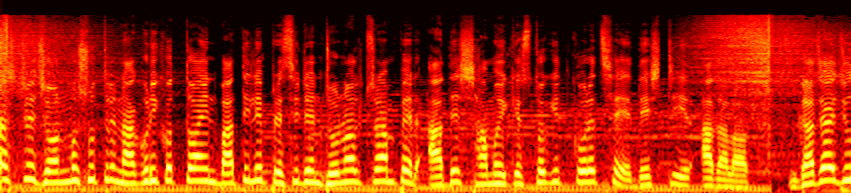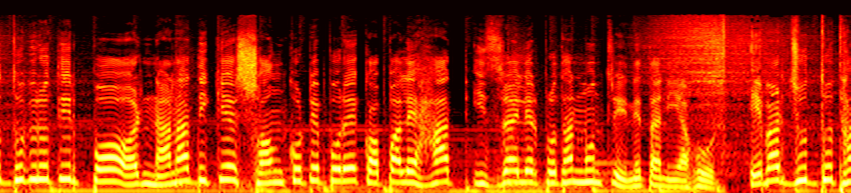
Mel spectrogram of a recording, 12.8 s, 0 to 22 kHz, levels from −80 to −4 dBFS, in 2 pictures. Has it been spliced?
yes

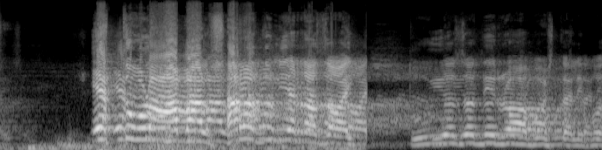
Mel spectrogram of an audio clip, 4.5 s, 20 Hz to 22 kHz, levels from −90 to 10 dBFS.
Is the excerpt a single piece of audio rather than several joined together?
no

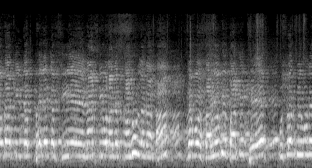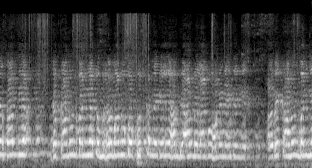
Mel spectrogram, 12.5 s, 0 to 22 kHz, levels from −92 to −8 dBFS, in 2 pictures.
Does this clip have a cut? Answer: no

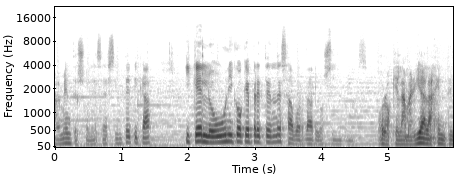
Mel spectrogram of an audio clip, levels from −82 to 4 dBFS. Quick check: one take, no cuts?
no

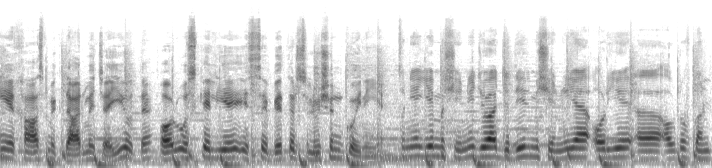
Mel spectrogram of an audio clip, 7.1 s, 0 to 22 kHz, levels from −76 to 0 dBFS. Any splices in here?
yes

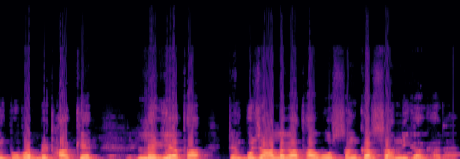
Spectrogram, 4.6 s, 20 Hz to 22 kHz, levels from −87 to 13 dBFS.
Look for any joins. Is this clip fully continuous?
yes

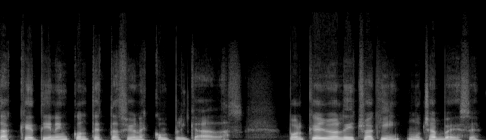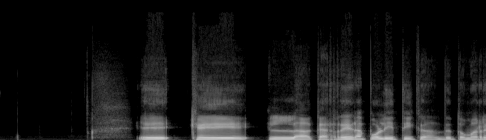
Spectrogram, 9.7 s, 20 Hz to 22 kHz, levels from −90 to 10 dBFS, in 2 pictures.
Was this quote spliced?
no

